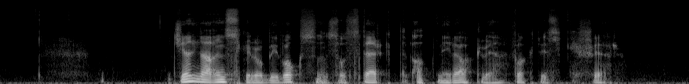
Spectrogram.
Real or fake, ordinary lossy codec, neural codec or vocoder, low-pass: fake; none; codec, 32 kHz, 1.9 kbps, SNAC; 14.4 kHz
